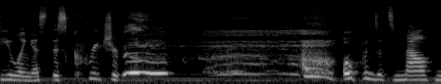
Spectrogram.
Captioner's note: screeches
